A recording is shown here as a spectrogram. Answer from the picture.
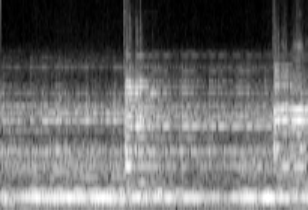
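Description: Electric guitar played through effects pedals, with reverb and echo: chords struck twice, each left ringing and sustaining over a steady low drone.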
